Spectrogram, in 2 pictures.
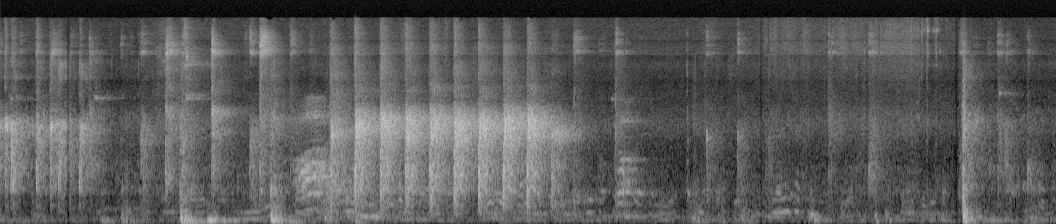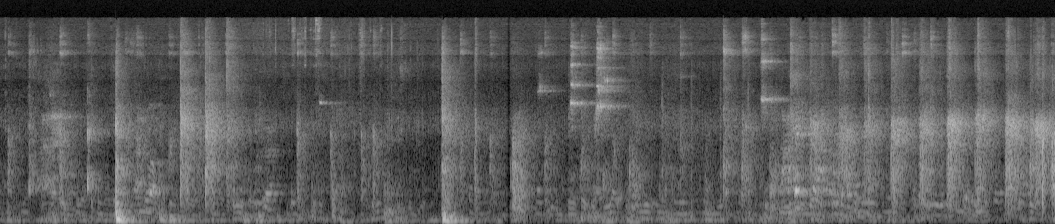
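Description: A table tennis ball clicks back and forth between paddles and the table in an echoing hall.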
